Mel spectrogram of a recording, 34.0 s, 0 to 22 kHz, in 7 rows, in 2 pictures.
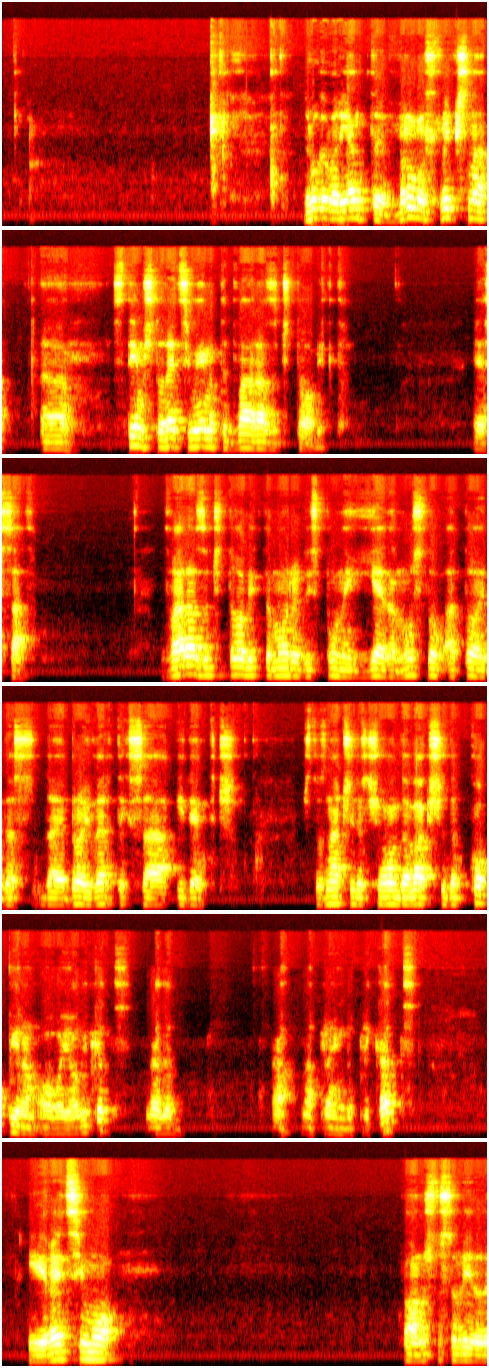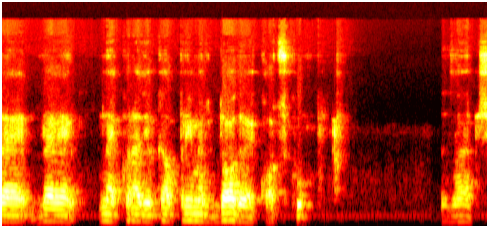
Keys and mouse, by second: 2.2 x, 20.5 shift+d, 32.5 shift+a.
